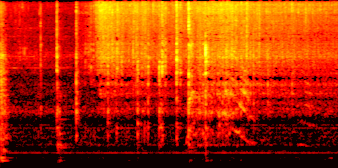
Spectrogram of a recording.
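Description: Ghiya (bottle-gourd) kofta fritters sizzling in hot oil in an iron kadhai while a steel ladle stirs them, with a few sharp clinks of the ladle against the pan. The sizzle swells about a second and a half in and fades near the end.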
